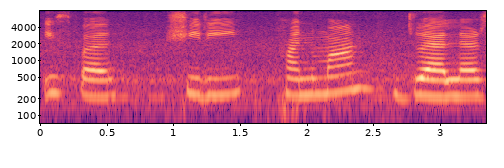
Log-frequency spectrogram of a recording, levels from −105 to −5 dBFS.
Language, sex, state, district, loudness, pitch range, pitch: Hindi, female, Haryana, Rohtak, -20 LUFS, 225-250 Hz, 235 Hz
